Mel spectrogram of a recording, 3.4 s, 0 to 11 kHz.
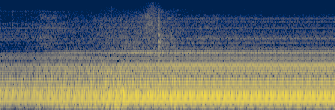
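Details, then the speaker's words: Ecovacs Deebot T80 Omni robot vacuum dock, new unit: after the dock's water pump, which had failed out of the box, needed priming, a steady even hum with a faint pulse about four per second; pump now working normally. "I think that's the water pump working [music] now."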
